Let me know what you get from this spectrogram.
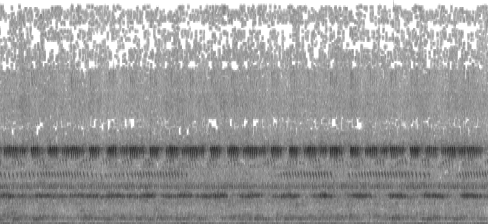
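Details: Crickets chirping continuously, sound used for scaring rats, bedtime listening and teaching songbirds; piercing high trills alternate with slightly lower ringing phrases, bursts arriving roughly once a second, dense and unbroken throughout.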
